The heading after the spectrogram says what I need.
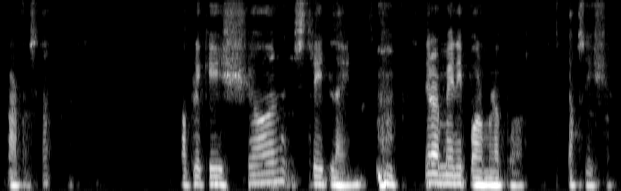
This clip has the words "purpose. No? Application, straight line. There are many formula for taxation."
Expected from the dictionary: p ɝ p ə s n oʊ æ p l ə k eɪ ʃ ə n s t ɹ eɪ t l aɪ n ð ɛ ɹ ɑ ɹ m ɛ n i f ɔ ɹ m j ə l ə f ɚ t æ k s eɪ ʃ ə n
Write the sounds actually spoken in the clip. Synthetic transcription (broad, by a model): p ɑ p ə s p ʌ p l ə k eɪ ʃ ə n s t ɹ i t l aɪ n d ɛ ɹ ɑ ɹ m ɛ n i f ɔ ɹ m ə l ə p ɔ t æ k s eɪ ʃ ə n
